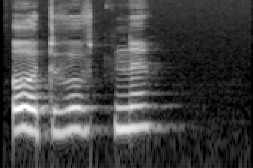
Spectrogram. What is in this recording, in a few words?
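"ӧтвывтны", Komi, female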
